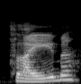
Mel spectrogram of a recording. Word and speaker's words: Tlaib: Rashida, I think it's Tlaib. I think Talib. Tlaib. I think. Forgiveness for mispronouncing because I most of the time do.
